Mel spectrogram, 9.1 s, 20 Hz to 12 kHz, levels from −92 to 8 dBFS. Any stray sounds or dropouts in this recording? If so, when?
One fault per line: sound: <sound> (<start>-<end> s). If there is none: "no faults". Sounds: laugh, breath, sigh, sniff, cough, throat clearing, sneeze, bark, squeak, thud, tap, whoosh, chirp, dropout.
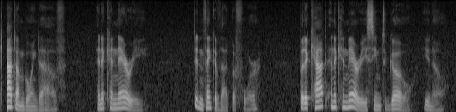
sound: dropout (0.0-0.1 s)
